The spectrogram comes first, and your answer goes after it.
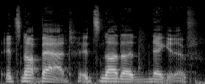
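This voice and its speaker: A man's voice: medium pitch, moderate pace, gravelly, a bit bright. A man co-hosting a podcast, chatting casually in an informal, easygoing manner. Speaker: podcast co-host. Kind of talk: casual chat. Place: home office. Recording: home office recording, music underneath. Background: underlying background music.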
